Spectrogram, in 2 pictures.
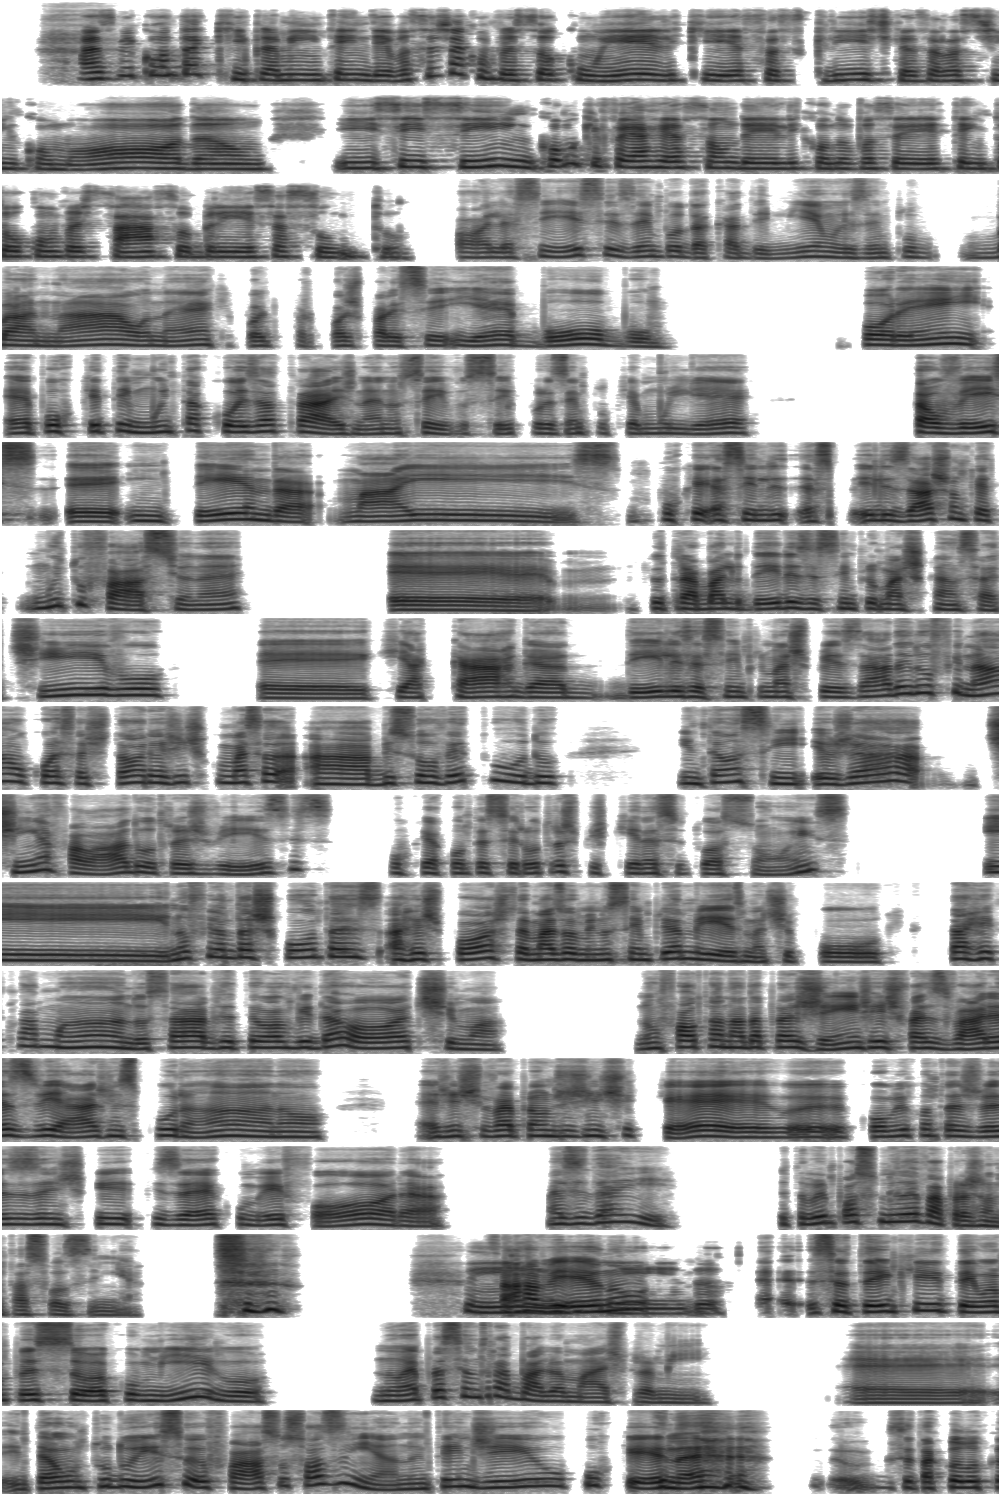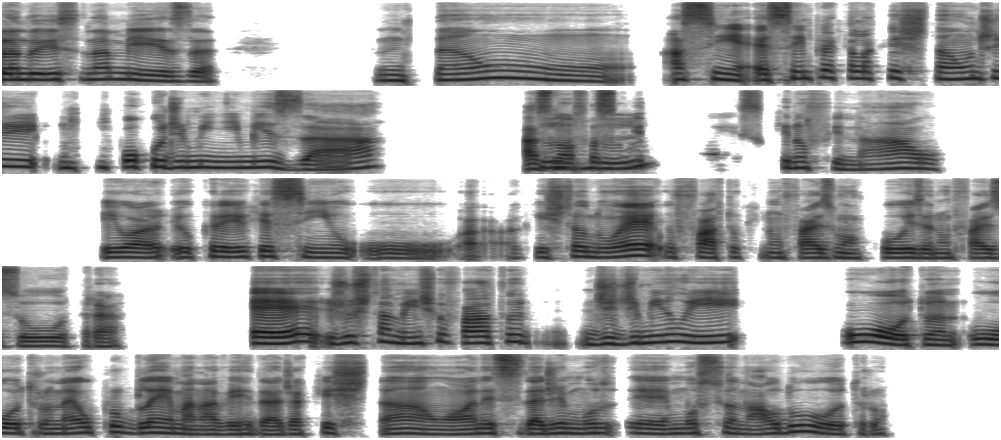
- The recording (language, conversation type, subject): Portuguese, advice, Como lidar com um(a) parceiro(a) que faz críticas constantes aos seus hábitos pessoais?
- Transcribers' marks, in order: chuckle; chuckle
